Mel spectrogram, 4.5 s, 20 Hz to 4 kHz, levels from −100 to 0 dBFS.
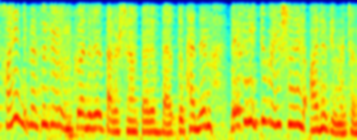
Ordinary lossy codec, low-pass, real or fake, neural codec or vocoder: none; 3.6 kHz; fake; codec, 16 kHz, 0.5 kbps, FunCodec, trained on Chinese and English, 25 frames a second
